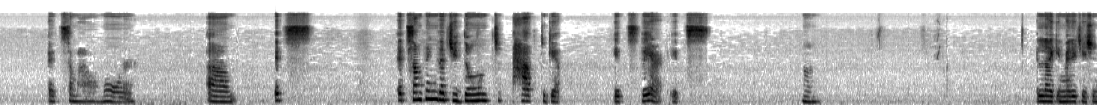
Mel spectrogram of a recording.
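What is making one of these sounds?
A middle-aged woman speaks close to the microphone in short bursts, with pauses between.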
